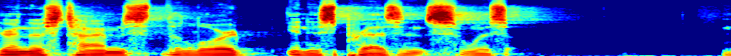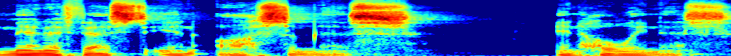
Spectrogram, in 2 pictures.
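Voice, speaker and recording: A man with a very deep, low voice and an American accent speaks at a moderate pace, his intonation fairly even and broken by long, frequent pauses. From Texas. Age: 50s. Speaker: pastor. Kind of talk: sermon. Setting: church.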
